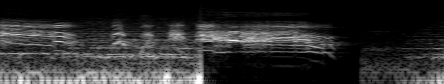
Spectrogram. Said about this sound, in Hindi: उसी वक्त शशिकांत ने एक दर्द भरी चीख सुनी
